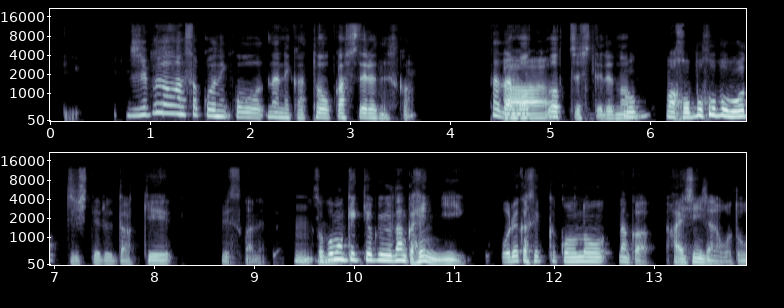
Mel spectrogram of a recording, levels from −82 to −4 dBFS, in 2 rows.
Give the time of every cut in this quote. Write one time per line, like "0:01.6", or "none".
none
